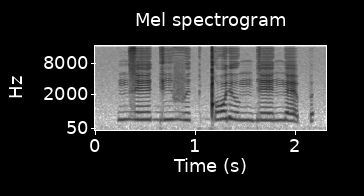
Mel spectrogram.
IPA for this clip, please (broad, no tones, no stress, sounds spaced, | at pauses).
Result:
n z e ɡ i v ɪ k ɡ͡ǃ ɔ ɾʲ ʊ ŋ ɡ e ŋ ɛ p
